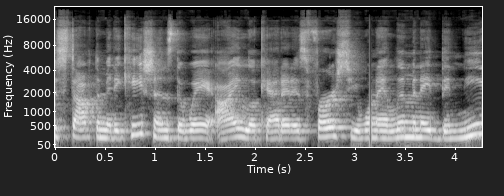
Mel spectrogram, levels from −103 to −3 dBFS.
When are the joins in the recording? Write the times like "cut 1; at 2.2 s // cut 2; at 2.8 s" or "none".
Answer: none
